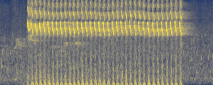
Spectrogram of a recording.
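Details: Cililin song for training murai batu: a single sustained burst of quick, sharp, high trill notes, steady in pitch, roughly eight per second for three seconds, then silence.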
